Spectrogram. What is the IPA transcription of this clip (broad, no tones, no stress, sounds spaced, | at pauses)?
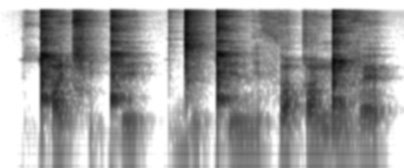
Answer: ǃʼ ɑ t͡ɕʰ i ǃʼ e | ɡ͡ǀ e ǃʼ e β i θ o q o ŋ͡ǃ o v æ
